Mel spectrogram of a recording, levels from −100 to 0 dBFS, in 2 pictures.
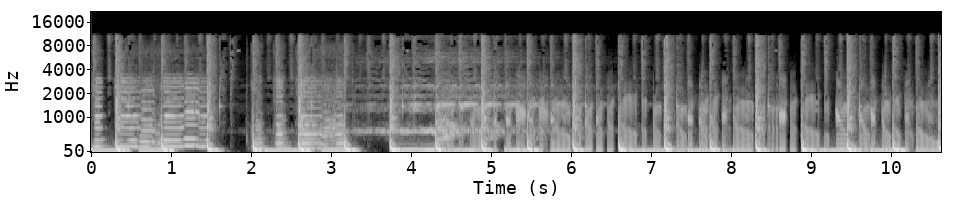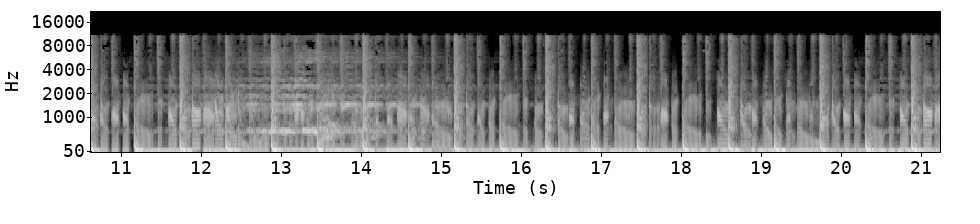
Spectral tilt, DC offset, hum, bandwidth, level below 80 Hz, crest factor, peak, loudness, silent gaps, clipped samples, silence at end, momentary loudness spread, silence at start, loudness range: -5.5 dB/octave; 0.2%; none; 11.5 kHz; -22 dBFS; 16 dB; -2 dBFS; -21 LUFS; none; under 0.1%; 0 s; 7 LU; 0 s; 2 LU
